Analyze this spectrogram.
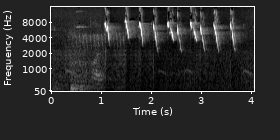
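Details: Canary song close to the nest: after a short quiet start with a low knock, bright, high downslurred notes repeat steadily, some doubled, about three per second.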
